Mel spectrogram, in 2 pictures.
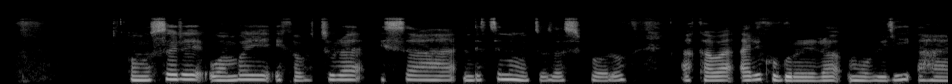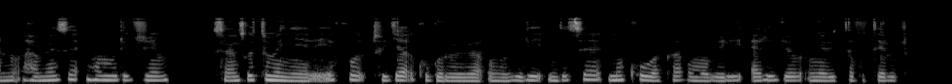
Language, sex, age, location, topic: Kinyarwanda, female, 18-24, Kigali, health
